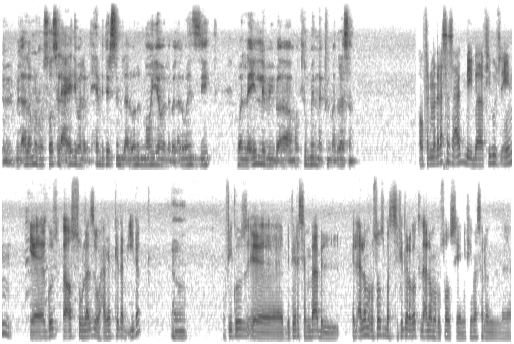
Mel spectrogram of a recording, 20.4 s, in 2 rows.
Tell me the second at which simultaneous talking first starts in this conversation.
none

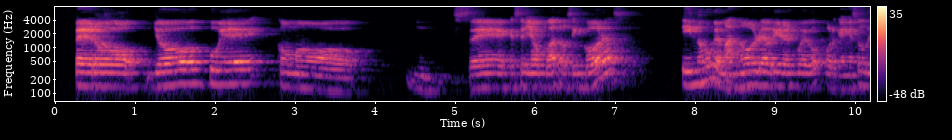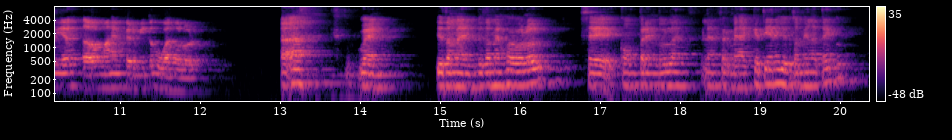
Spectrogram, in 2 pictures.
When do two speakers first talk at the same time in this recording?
none

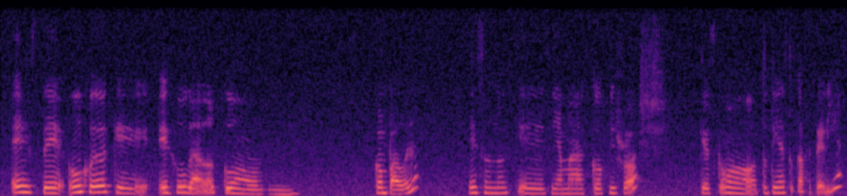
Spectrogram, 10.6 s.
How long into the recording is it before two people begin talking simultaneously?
none

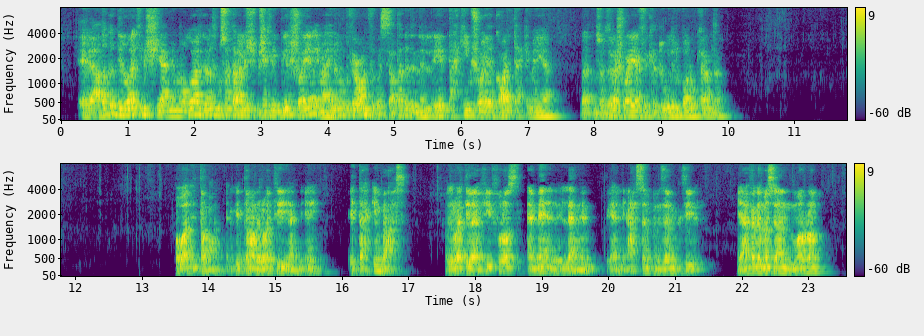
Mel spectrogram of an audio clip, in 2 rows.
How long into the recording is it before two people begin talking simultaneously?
none

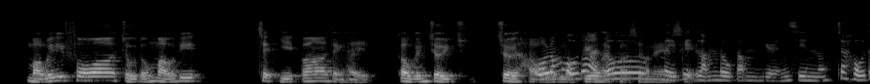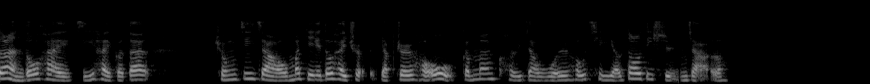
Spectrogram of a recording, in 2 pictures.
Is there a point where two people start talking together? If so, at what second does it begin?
5 s

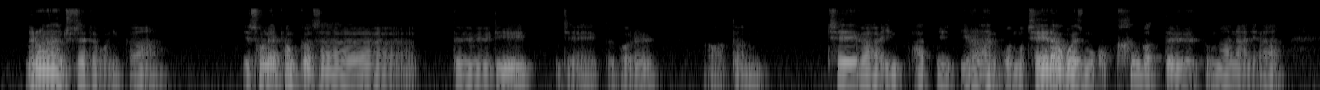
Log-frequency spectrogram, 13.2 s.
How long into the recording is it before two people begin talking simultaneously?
none

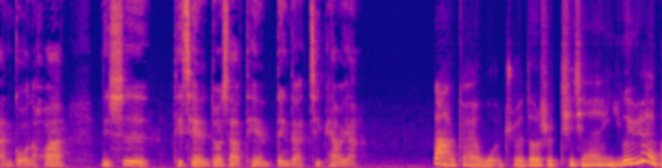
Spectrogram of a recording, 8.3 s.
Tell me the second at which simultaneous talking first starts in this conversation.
none

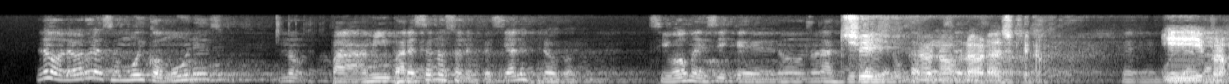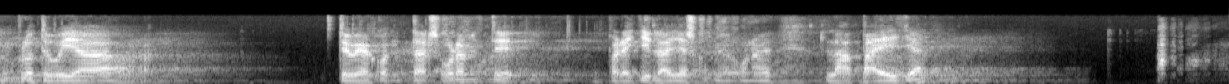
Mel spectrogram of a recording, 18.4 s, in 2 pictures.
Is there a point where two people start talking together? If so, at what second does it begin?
6 s

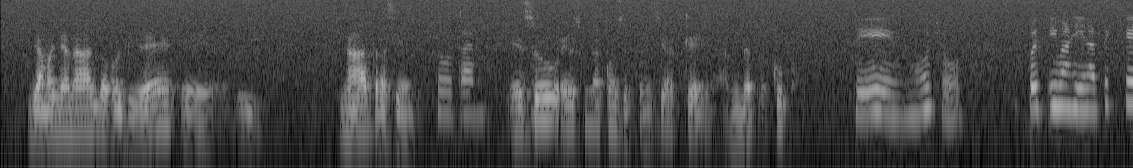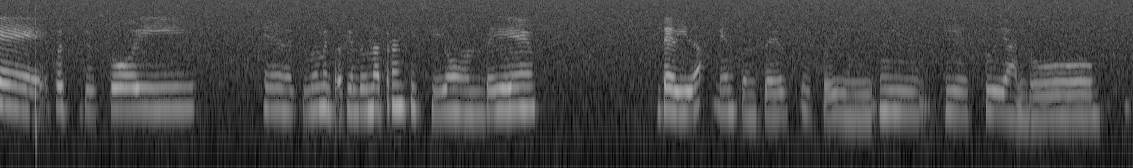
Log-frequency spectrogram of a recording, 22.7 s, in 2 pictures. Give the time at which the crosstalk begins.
none

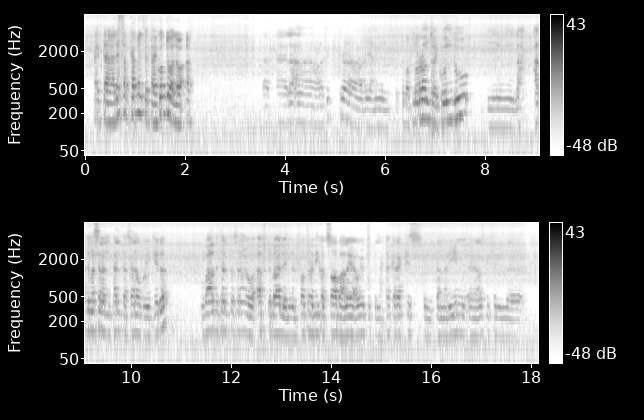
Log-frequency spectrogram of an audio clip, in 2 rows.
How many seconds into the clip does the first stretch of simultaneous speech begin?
none

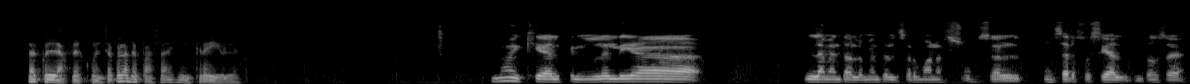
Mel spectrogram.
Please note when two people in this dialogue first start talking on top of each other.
none

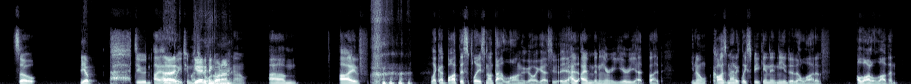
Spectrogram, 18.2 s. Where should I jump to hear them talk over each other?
3 s

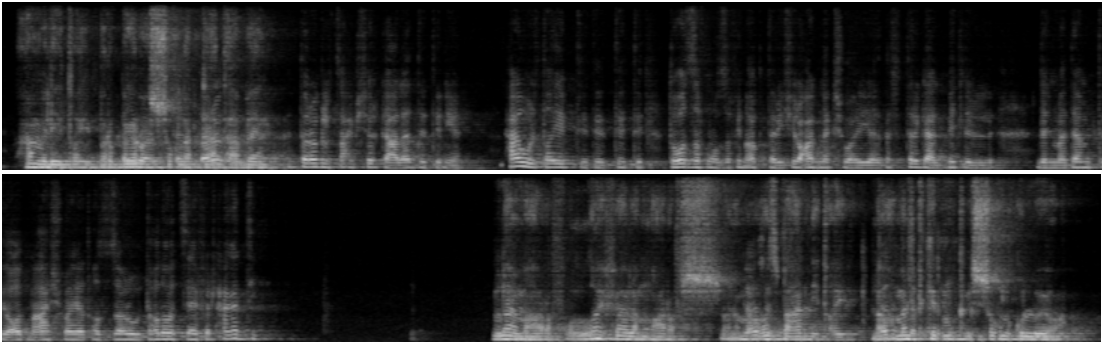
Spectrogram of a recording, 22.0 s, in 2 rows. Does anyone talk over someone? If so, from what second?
1 s

